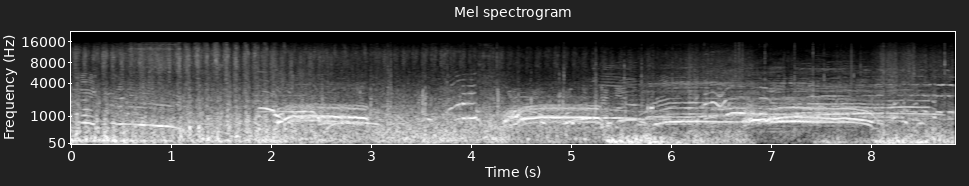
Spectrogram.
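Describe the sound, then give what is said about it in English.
A helicopter's rotor thuds loudly and continuously, a dense rapid chop filling the whole stretch while several voices shout and whoop over the noise, as Will Smith bungee jumps out of the helicopter into the Grand Canyon to celebrate his 50th birthday. “But he bungee jumped into the Grand Canyon to celebrate his birthday. He jumped out of a helicopter, and he did all of this on like social media and YouTube.”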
